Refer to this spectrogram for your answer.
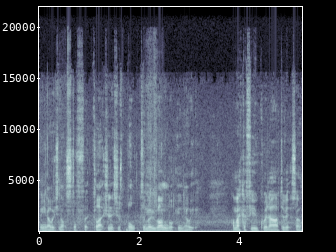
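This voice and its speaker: With a strong Derbyshire accent, a man speaks somewhat breathy and fairly low, at a fairly quick pace with ordinary pitch variation. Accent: broad Derbyshire. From England, Derbyshire. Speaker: bottle digger vlogger. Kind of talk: casual vlog narration. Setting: outdoors.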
